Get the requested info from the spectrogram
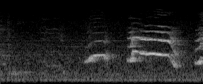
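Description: Airedale terrier puppy whining: a short high whine about a second in, then a longer one that falls slightly in pitch.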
